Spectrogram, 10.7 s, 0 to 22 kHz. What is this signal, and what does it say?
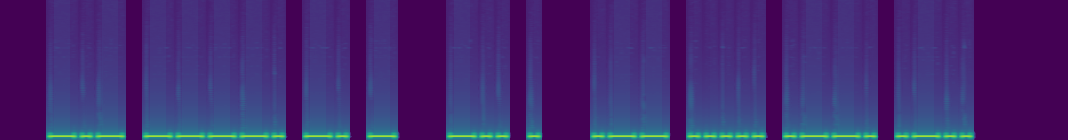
Morse code, heard as a keyed tone, about 15 wpm, 700 Hz. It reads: K9NT DE W5PL
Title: USA Callsign DE Callsign - 4 Characters - 15wpm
